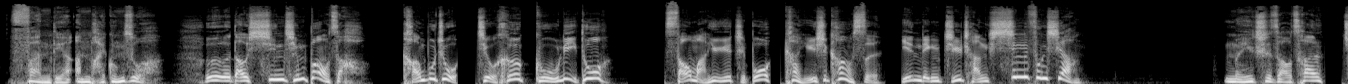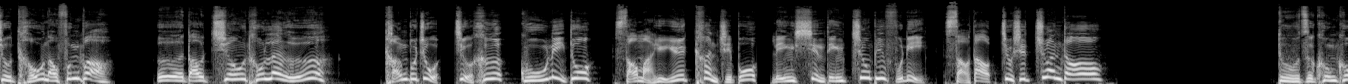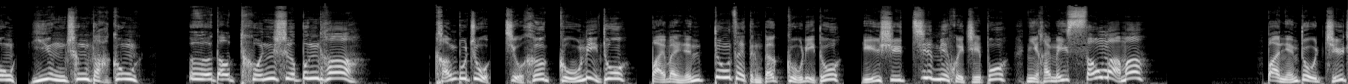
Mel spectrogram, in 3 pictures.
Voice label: 男 广告

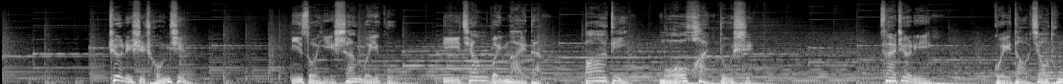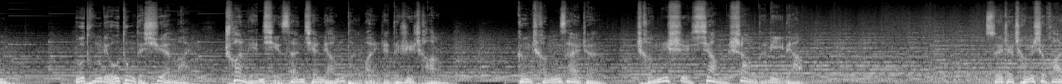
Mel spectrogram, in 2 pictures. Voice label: 男349 宣传片; 重庆轨道集团资源

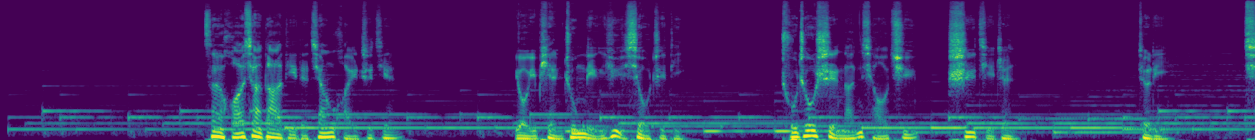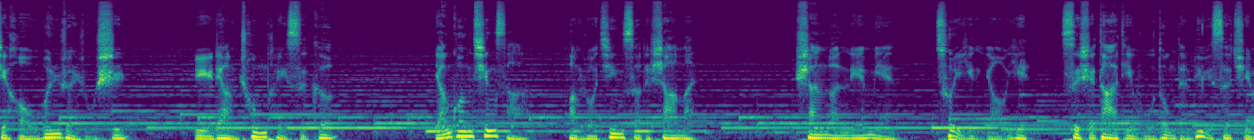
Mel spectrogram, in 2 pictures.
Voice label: 男 宣传片; 金鹰茶叶

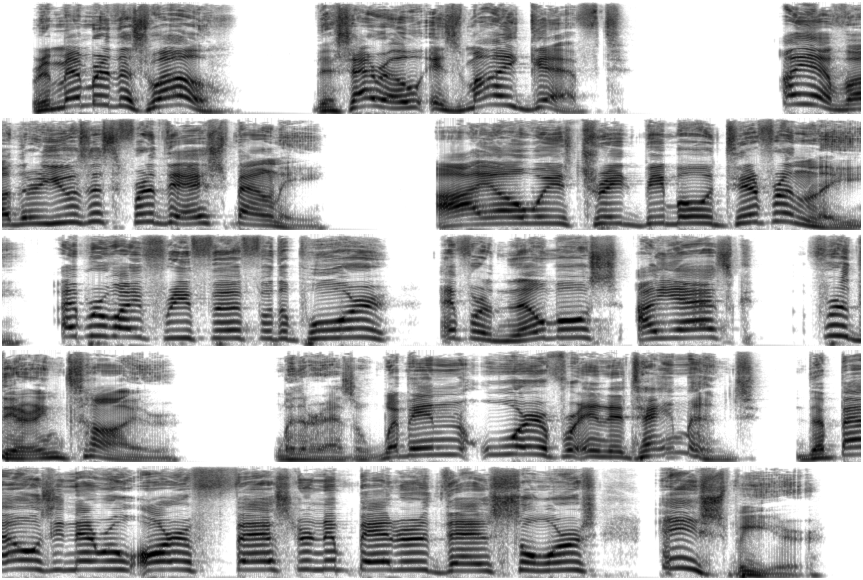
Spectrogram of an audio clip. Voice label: 男 英文角色; 罗宾汉

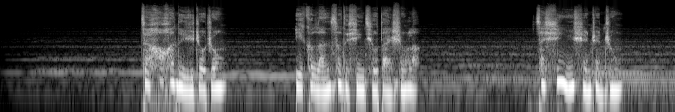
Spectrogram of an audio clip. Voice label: 女 纪录片; 浩瀚的宇宙

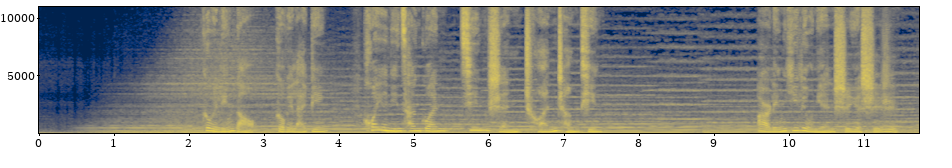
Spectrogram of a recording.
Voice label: 女 专题

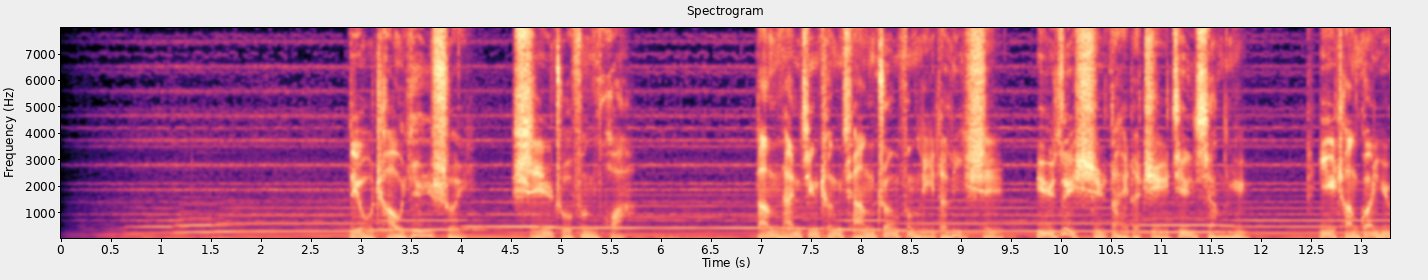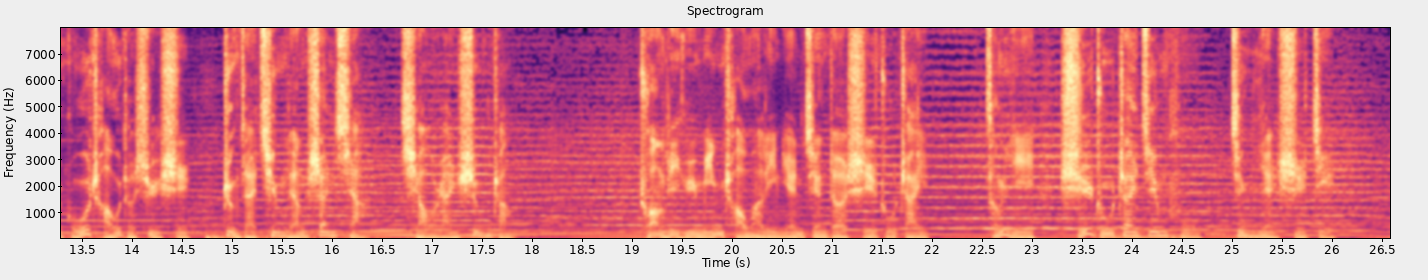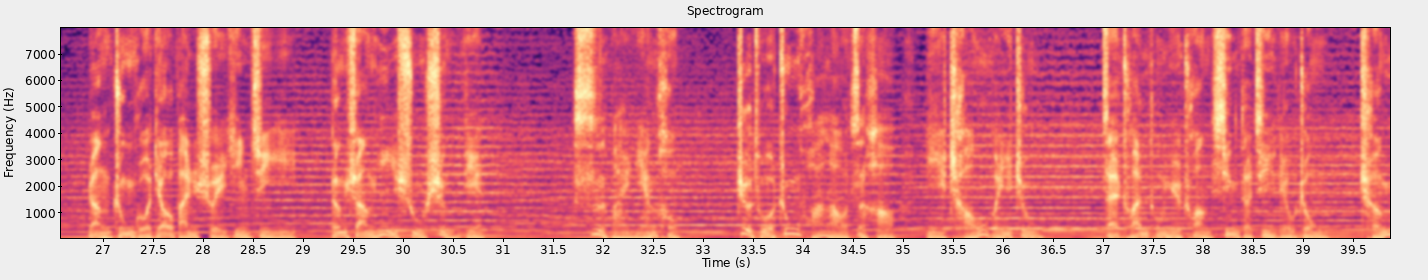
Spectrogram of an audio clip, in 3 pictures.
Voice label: 男 纪录片; 老字号; 潮起来

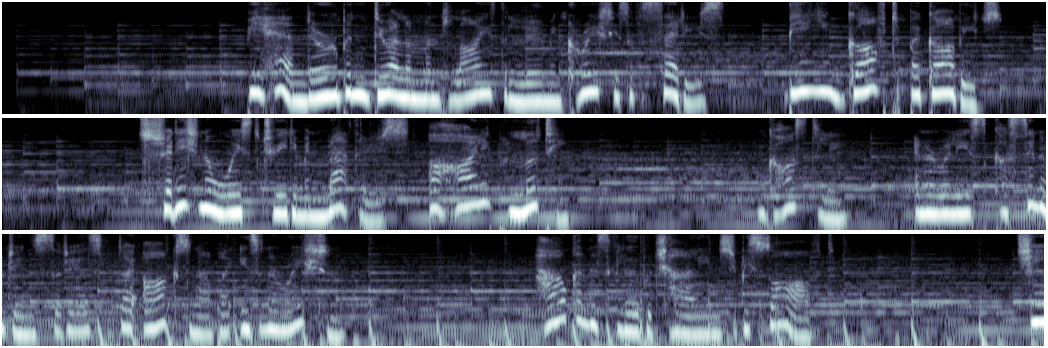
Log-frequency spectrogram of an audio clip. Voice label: 女 英文宣传片; 中垠绿能

